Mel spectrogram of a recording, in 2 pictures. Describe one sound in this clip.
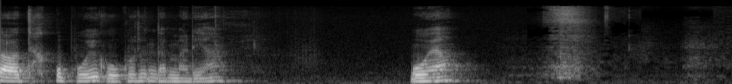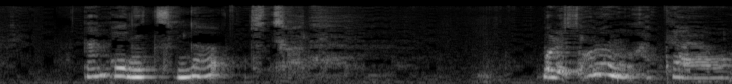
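A woman speaks with animation close to a microphone, in short bursts with pauses.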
